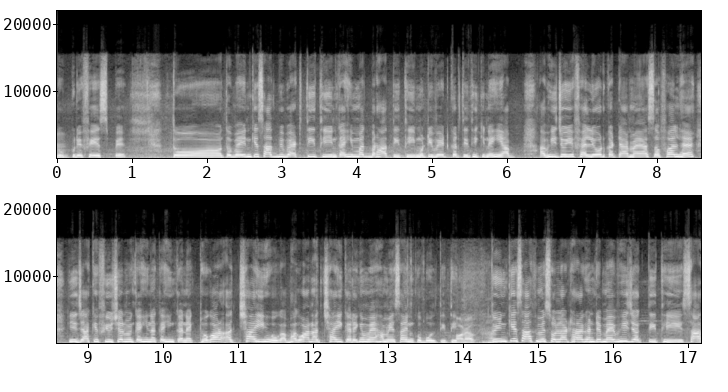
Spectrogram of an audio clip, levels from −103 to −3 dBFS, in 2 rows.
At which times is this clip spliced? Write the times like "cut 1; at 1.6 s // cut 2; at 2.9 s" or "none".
none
